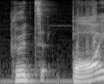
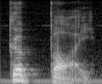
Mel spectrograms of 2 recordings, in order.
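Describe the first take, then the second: First: The d of 'good' is said clearly. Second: The d of 'good' turns into a b sound. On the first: "Good boy is pretty hard" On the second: "we say good boy ... almost two B sounds"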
